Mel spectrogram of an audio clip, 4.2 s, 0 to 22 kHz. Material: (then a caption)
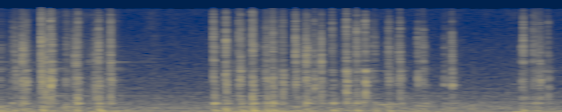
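Plastic. Fingertips type on a full-size Ducky One 2 mechanical keyboard with a white case, MX Brown switches, and PBT plastic keycaps, including custom artisanal keycaps. Bursts of crisp, bright clacks with a soft low thock come in quick runs, separated by brief pauses.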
